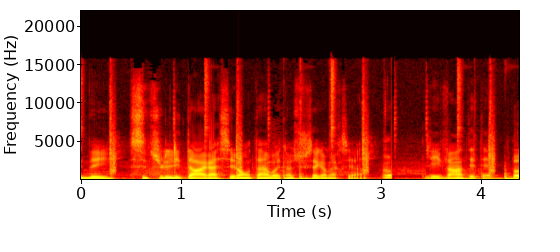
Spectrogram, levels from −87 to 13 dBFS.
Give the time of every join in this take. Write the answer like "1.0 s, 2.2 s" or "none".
3.1 s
